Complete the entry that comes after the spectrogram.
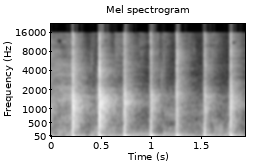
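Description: applause

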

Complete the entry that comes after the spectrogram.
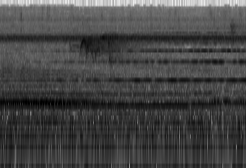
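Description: bumblebees buzzing

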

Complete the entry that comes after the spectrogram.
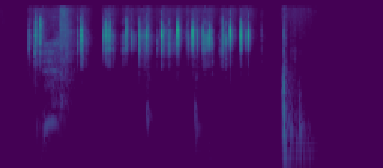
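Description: twenty-sided die being rolled

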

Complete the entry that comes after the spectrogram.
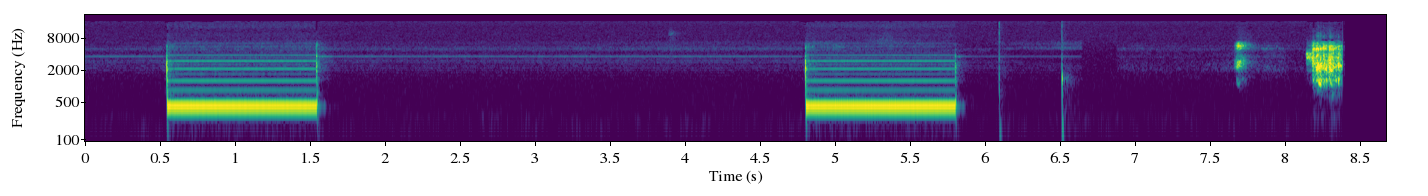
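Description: telephone ringing tone

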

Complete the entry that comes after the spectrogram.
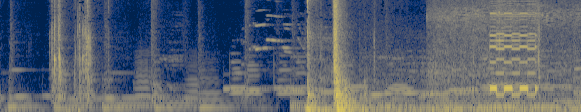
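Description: knocking on a door

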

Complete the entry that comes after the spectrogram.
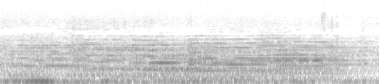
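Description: church bells ringing

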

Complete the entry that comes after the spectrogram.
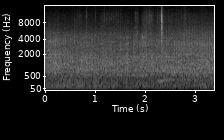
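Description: car driving past

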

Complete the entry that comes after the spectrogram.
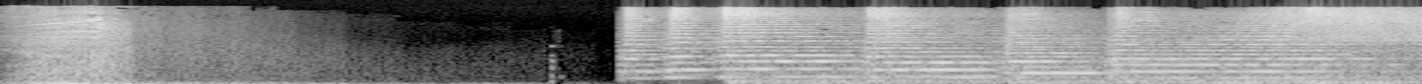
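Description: slap sound effect

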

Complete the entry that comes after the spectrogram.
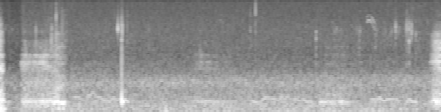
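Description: birds calling

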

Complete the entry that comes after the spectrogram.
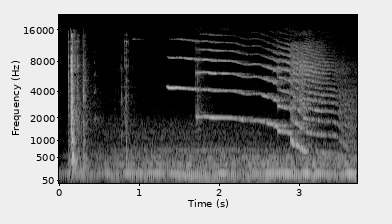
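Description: door creaking open

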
